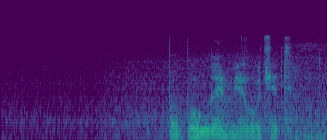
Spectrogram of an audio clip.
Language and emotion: Russian, neutral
